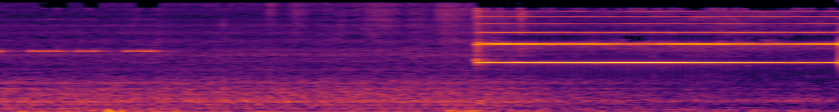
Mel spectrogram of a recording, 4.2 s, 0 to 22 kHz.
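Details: 1500 W inverter on four Panasonic 36V ES200G scooter packs running a 5000 BTU window AC: quiet room hum, then continuous shrill beep holds steady; inverter alarm, owner suspects low-voltage alarm and shutoff, not confirmed.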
